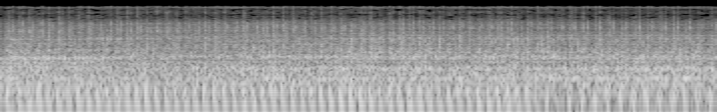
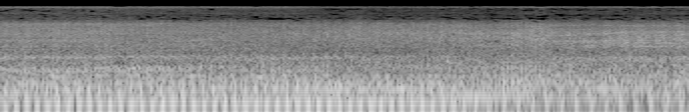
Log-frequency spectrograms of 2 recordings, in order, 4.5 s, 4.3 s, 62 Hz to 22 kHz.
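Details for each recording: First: Honda Beat FI scooter, 2692 km, idling with pulley removed: harsh gritty grinding over a fast uneven beat, like something grinding inside; engine teardown found loose, worn cam gear bearing. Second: Honda Beat FI scooter at about 26,000 km idling with a smooth, even low putter after replacing the noisy camshaft (bad cam bearing) that caused a grinding engine noise: quiet normal idle after repair.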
